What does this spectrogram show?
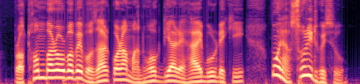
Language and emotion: Assamese, surprised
